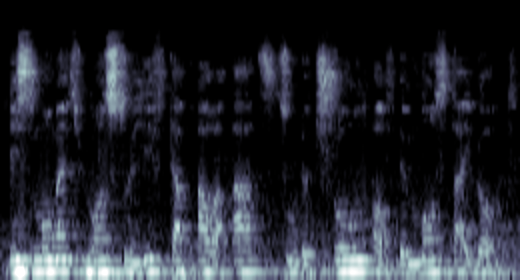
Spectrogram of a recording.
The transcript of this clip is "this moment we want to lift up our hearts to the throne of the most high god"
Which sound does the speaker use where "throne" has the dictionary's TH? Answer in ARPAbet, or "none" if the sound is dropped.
T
